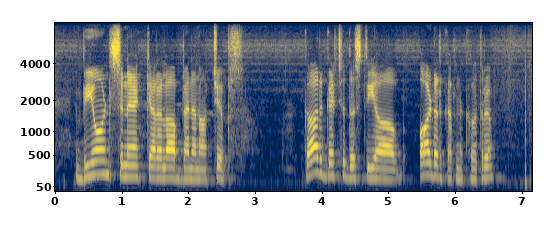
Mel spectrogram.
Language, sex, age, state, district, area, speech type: Kashmiri, male, 30-45, Jammu and Kashmir, Srinagar, urban, read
